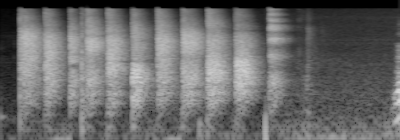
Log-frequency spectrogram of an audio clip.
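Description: A fast, even run of sharp claps, about four a second, that stops a little under three seconds in.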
